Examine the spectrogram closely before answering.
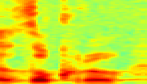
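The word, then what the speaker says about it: ذكر: Dhikr, or it's actually pronounced dhukru, is to recall what you stored or what you had held in your memory.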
